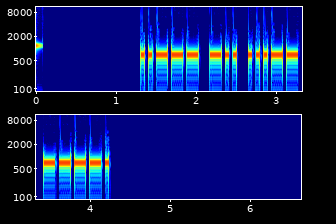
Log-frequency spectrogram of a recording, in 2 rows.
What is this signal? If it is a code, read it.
Morse code, heard as a keyed tone, about 25 wpm, 700 Hz. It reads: 2D39
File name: practice / 25wpm / Four Letter-Number Combinations - 25wpm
